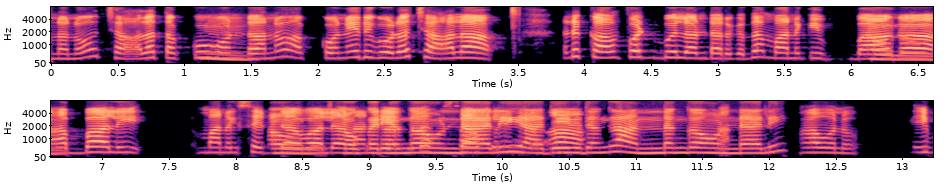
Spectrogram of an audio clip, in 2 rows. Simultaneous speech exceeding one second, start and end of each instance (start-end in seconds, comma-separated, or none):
8.3-10.5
